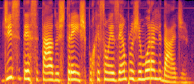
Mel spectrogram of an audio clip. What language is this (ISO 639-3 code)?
por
